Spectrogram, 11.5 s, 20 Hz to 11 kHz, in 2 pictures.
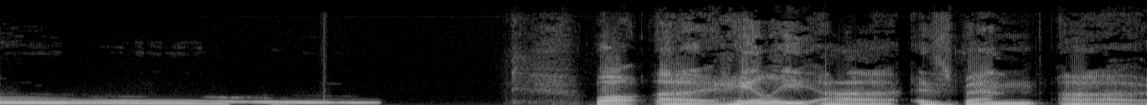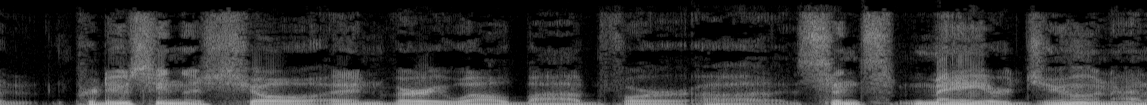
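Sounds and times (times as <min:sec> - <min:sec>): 
wolf howling: 0:00.0 - 0:01.9
speech: 0:03.0 - 0:11.4.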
